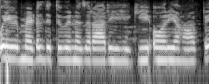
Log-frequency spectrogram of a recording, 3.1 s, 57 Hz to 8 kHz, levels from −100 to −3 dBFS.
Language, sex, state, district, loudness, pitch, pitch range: Hindi, female, Haryana, Rohtak, -18 LUFS, 235 Hz, 230-245 Hz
